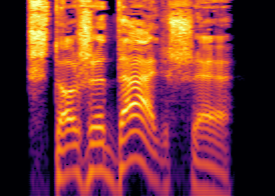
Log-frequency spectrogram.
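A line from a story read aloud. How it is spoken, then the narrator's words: Irritated question. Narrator (Russian): раздраженно спросил Скиннер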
